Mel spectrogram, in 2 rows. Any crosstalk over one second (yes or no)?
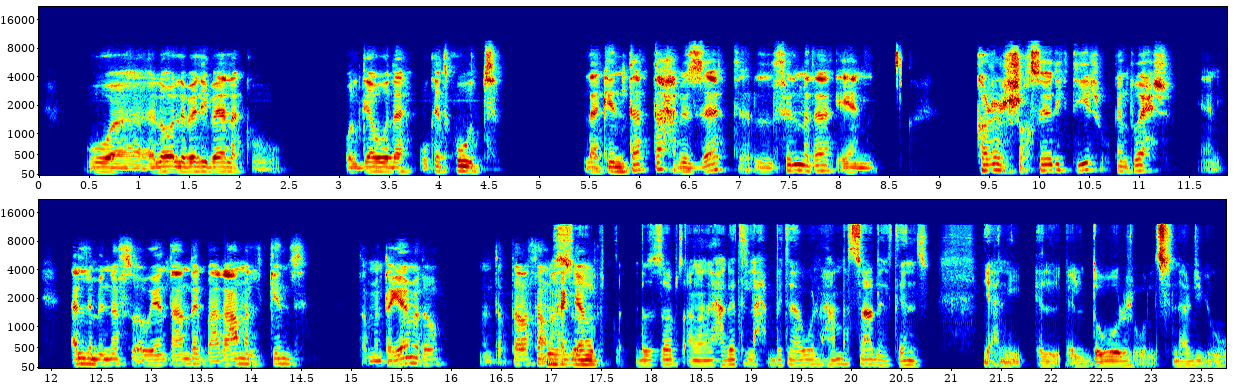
no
